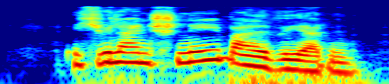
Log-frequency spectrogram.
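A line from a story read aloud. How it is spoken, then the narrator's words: Calling out. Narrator (German): rief Kristallinchen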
